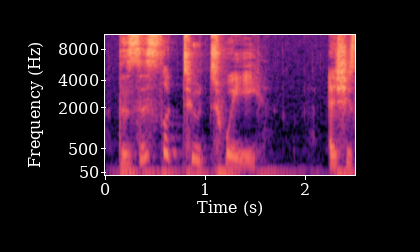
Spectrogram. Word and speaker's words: Thuy: that use that word twee, Twee, how my name is pronounced, to describe something like girly or dainty.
